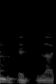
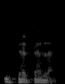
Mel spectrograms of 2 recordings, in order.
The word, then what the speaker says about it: Mujadilah: Makanya di Quran ada surat mujadilah yang benar itu bacanya mujadilah yang level A. Tapi umumnya orang baca apa? Mujadalah.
